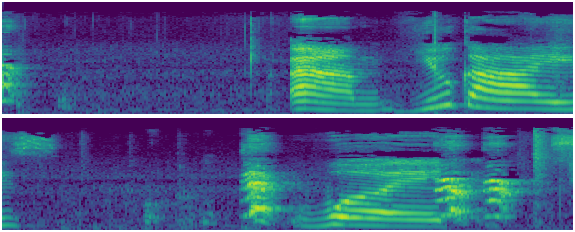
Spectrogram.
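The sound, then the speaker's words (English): Dogs bark, yip and whine in a few loud, high-pitched bursts with sliding, whining tones, separated by short pauses. “I don't know what's going on with my dogs. They're barking for absolutely nothing.”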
